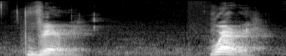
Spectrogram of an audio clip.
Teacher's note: There, did you hear it? The V becomes a W.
